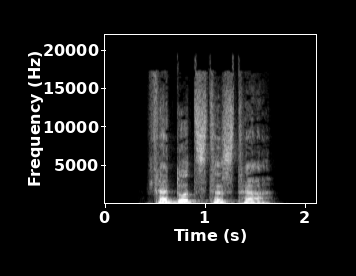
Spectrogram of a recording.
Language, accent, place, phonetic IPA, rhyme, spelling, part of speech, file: German, Germany, Berlin, [fɛɐ̯ˈdʊt͡stəstɐ], -ʊt͡stəstɐ, verdutztester, adjective, De-verdutztester.ogg
- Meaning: inflection of verdutzt: 1. strong/mixed nominative masculine singular superlative degree 2. strong genitive/dative feminine singular superlative degree 3. strong genitive plural superlative degree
